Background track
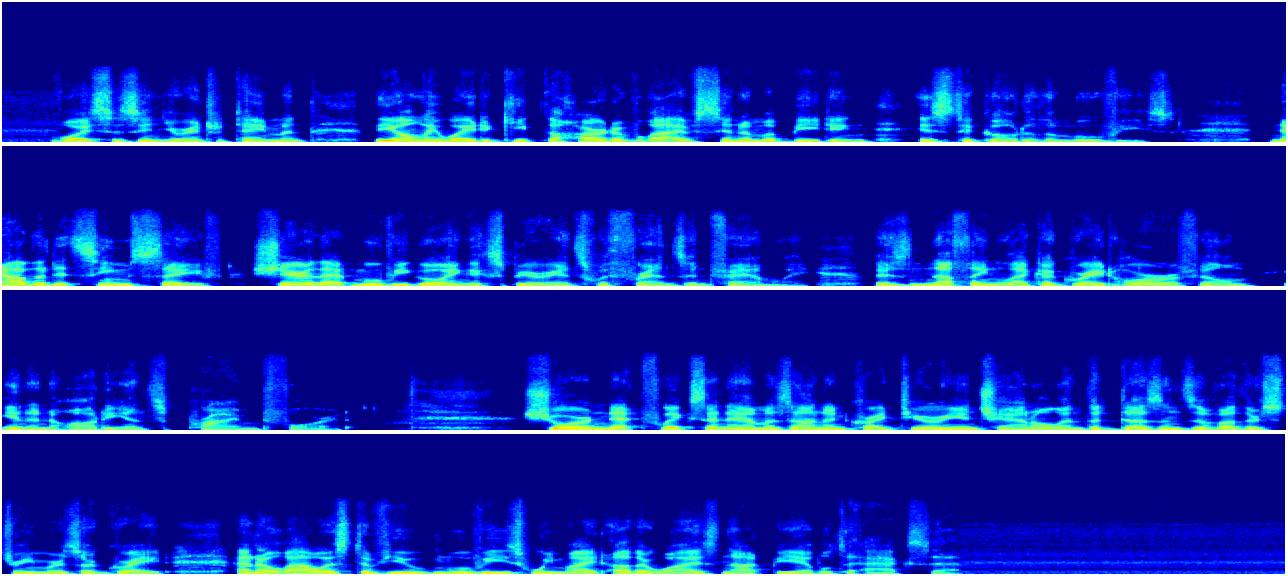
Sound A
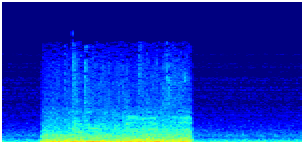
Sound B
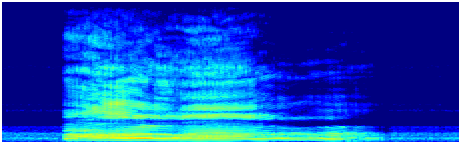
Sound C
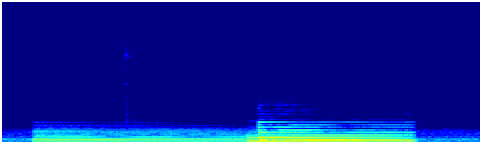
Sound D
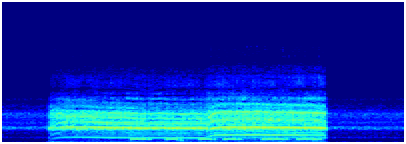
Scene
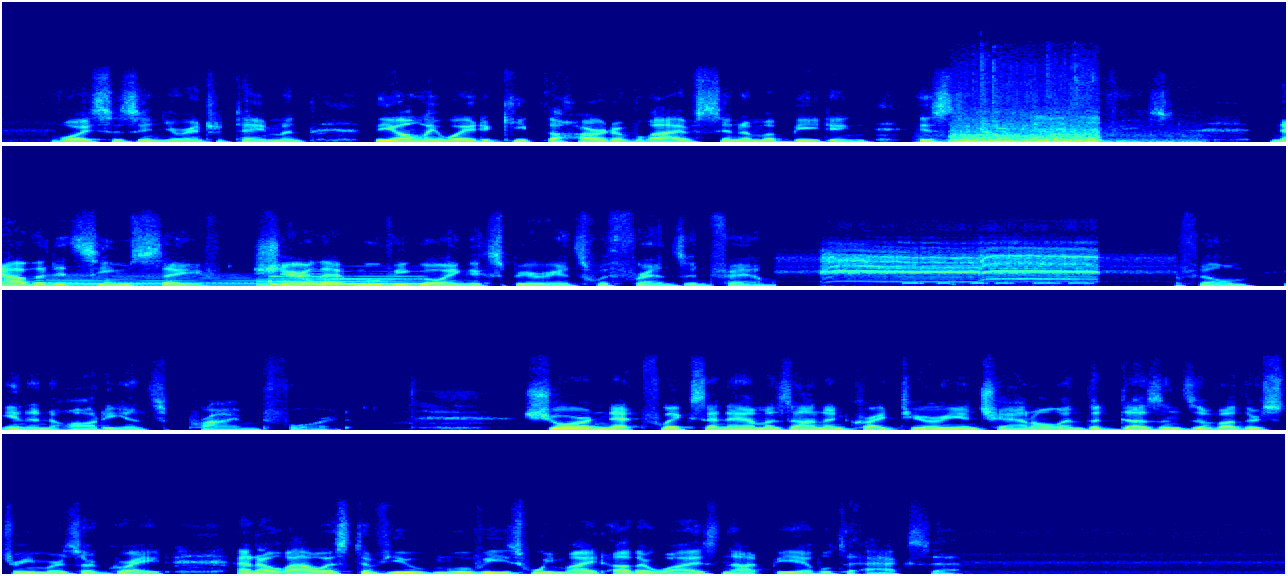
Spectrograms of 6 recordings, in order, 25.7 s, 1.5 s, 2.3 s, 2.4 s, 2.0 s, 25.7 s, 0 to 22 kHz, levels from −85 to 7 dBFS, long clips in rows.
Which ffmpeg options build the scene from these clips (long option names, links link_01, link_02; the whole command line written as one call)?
ffmpeg -i bed.wav -i cue0.wav -i cue1.wav -i cue2.wav -i cue3.wav -filter_complex "[0:a]volume=-7.5dB[link_01];[3:a]asplit=2[link_02][link_03];[link_03]adelay=16,volume=-5.5dB[link_04];[link_02][link_04]amix=inputs=2:normalize=0[link_05];[4:a]acompressor=threshold=-39dB:ratio=3:attack=3.1:release=25:knee=1:detection=rms[link_06];[link_01]asplit=2[link_07][link_08];[link_07]atrim=end=10.284[link_09];[link_06]atrim=end=2.01,asetpts=PTS-STARTPTS,volume=-3.5dB[link_10];[link_08]atrim=start=12.286[link_11];[1:a]atrim=end=1.5,asetpts=PTS-STARTPTS,volume=-6dB,afade=type=in:duration=0.05,afade=type=out:start_time=1.45:duration=0.05,adelay=4540[link_12];[link_05]atrim=end=2.39,asetpts=PTS-STARTPTS,volume=-10dB,afade=type=in:duration=0.004:curve=hsin,afade=type=out:start_time=2.386:duration=0.004:curve=hsin,adelay=6470[link_13];[link_09][link_10]acrossfade=duration=0.004:curve1=hsin:curve2=hsin[link_14];[link_14][link_11]acrossfade=duration=0.004:curve1=hsin:curve2=hsin[link_15];[link_15][link_12][link_13]amix=inputs=3:normalize=0" out.wav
